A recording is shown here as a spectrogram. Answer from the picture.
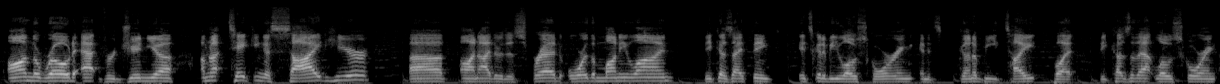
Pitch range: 115-155 Hz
